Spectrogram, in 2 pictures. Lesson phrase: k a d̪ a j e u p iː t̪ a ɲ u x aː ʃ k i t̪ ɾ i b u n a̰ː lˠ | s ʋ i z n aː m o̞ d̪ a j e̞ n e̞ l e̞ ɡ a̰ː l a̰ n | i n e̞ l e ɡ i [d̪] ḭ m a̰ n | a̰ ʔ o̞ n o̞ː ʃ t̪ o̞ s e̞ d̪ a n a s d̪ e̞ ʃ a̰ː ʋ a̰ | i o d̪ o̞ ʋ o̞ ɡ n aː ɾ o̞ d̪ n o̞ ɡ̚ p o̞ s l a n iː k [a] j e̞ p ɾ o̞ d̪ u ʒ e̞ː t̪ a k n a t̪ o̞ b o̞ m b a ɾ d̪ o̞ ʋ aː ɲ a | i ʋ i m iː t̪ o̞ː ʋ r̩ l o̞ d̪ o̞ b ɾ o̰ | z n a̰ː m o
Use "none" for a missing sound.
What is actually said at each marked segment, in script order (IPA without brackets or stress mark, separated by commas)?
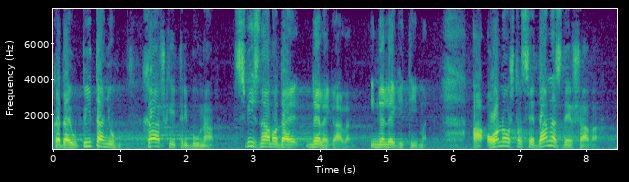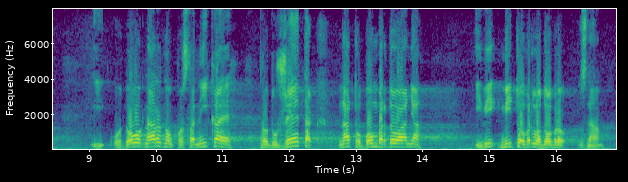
t̪, a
